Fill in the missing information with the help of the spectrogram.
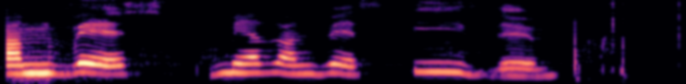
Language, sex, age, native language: Icelandic, female, 7, Icelandic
